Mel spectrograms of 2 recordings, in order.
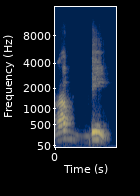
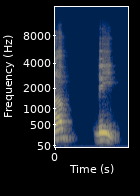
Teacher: ہاں با کے اوپر تشدید ہے نا تو اس کو ہم نے زور دے کے پڑھنا ہے، یعنی ڈبل پڑھنا ہے. رب بی، اس کا مطلب 2 بار با پڑھا جا رہا ہے، ایک دفعہ ساکن ایک دفعہ با کے نیچے زیر ہے.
